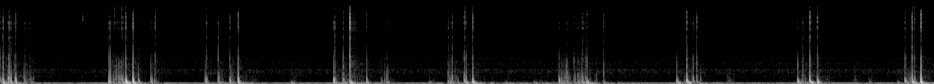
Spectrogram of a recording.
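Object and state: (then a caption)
Glitter Christmas bauble. Long red nails tap the surface of a gold glitter Christmas ball ornament held against a microphone. Short, sharp clicking taps come in irregular clusters with a bright edge and almost no ring. A steady low hum runs underneath throughout.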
